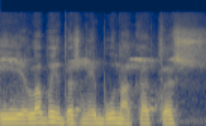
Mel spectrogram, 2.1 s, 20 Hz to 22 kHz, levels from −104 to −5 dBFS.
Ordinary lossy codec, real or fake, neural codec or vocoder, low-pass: AAC, 64 kbps; fake; vocoder, 44.1 kHz, 128 mel bands every 512 samples, BigVGAN v2; 14.4 kHz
